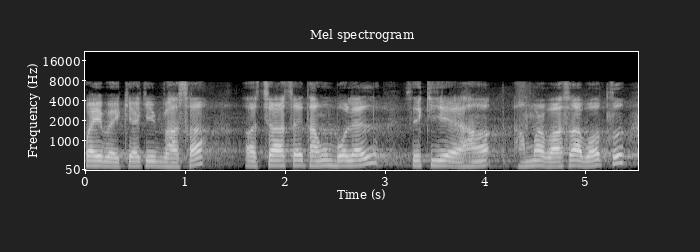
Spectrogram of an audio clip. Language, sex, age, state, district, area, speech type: Maithili, male, 18-30, Bihar, Begusarai, urban, spontaneous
